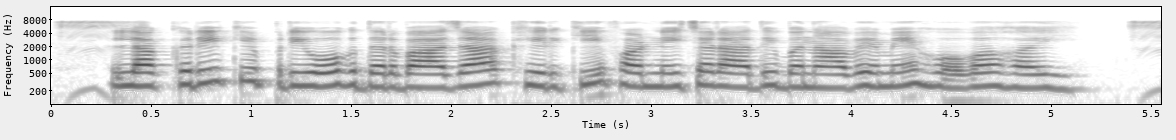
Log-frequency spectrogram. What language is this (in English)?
Magahi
